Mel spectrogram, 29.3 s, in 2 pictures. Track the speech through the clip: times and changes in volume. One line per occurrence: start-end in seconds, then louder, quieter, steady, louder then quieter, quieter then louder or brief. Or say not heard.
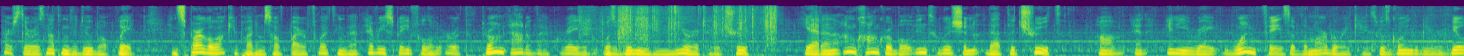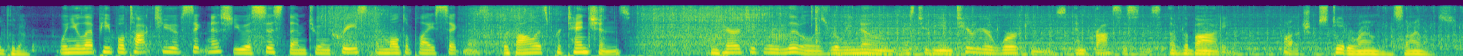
0.0-29.1 steady.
